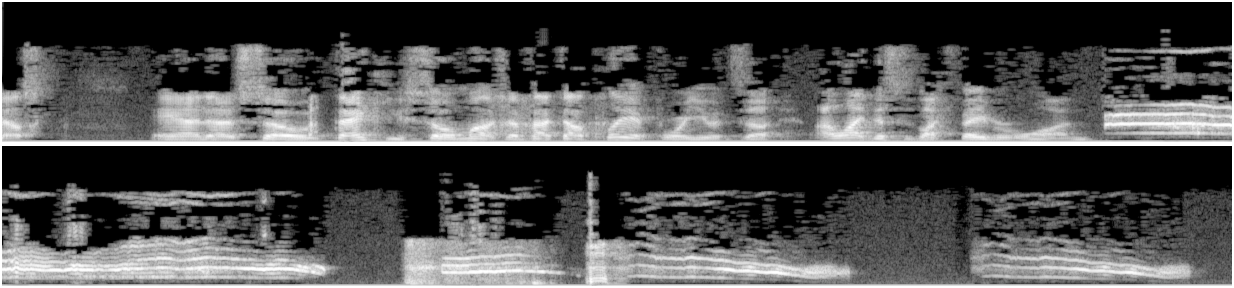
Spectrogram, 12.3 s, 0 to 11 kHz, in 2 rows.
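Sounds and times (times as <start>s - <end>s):
speech: 0.1s - 5.6s
distressed adult cat yowling from predator caller: 5.5s - 10.4s, 11.0s - 12.2s.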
